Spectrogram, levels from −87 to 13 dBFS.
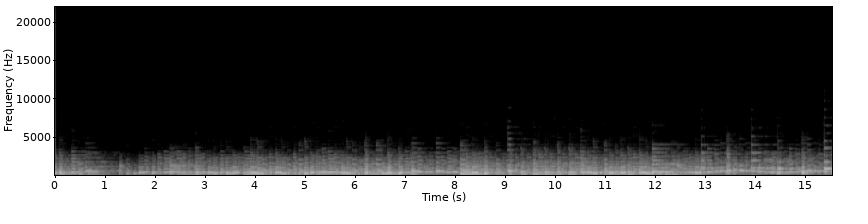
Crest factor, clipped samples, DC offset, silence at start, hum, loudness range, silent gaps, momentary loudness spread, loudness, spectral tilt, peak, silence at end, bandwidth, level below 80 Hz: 14 dB; under 0.1%; under 0.1%; 0 s; none; 3 LU; none; 7 LU; -24 LUFS; -10 dB/octave; -10 dBFS; 0 s; 4.8 kHz; -54 dBFS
